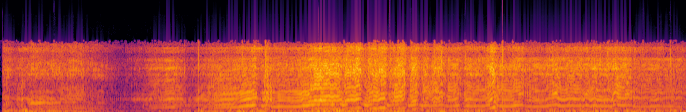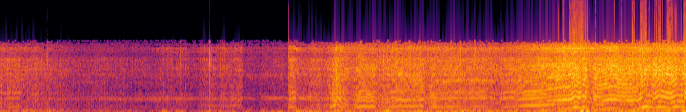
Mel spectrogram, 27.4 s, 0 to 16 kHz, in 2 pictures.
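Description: KTM SX125 two-stroke dirt bike engine under hard riding, its pitch rising and falling over and over as the throttle is opened and closed. The throttle eases off briefly about two seconds in and for a few seconds past the middle, and a few sharp ticks come near the end.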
